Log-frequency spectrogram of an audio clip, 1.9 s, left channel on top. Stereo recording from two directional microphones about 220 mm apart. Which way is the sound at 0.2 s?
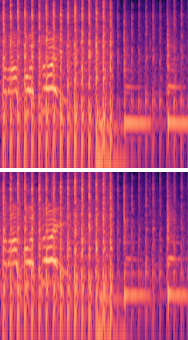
15° left (ahead or behind).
